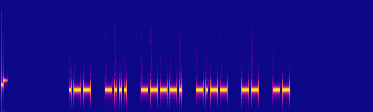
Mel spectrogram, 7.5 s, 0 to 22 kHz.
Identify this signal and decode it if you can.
Morse code, heard as a keyed tone, about 25 wpm, spaced as for 18 wpm, 700 Hz. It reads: WB9YMM
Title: USA Call Signs - 6 Characters - 2x Character Spacing - 25wpm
